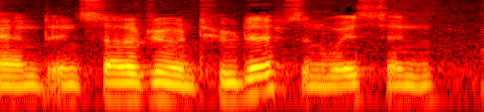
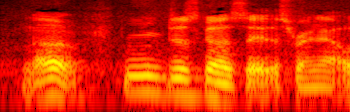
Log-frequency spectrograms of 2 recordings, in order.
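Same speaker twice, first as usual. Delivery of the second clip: ordinary talk, nothing marked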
